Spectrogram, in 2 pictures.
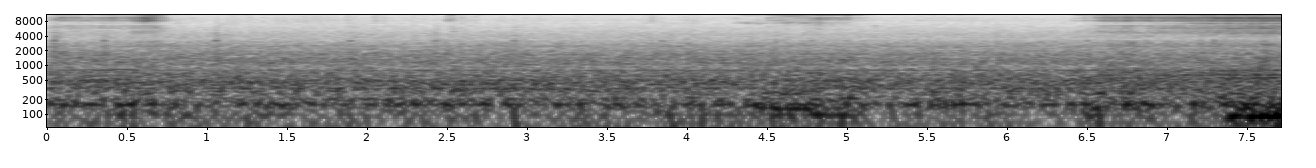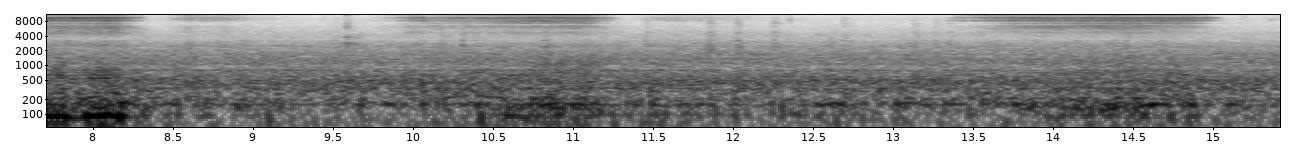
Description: She is an adorable kid who snores so loud. Too loud that I can’t even sleep!!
